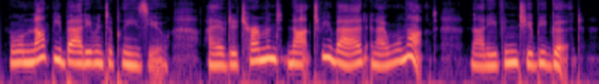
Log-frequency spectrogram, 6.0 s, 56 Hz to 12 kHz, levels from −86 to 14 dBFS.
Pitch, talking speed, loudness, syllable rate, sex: 225 Hz, 240 wpm, -15 LUFS, 6.3 syllables/s, female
